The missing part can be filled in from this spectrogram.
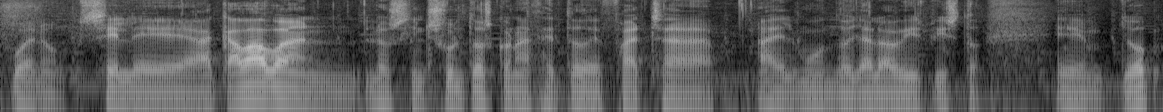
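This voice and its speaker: Deep-voiced critical man. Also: flat delivery, normal speed. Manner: critical, argumentative. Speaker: regular commentator. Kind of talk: political talk show commentary.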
